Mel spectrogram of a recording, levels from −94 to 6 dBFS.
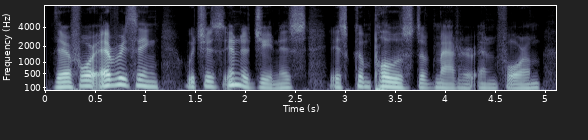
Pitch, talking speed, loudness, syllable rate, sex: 120 Hz, 150 wpm, -22 LUFS, 5.4 syllables/s, male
